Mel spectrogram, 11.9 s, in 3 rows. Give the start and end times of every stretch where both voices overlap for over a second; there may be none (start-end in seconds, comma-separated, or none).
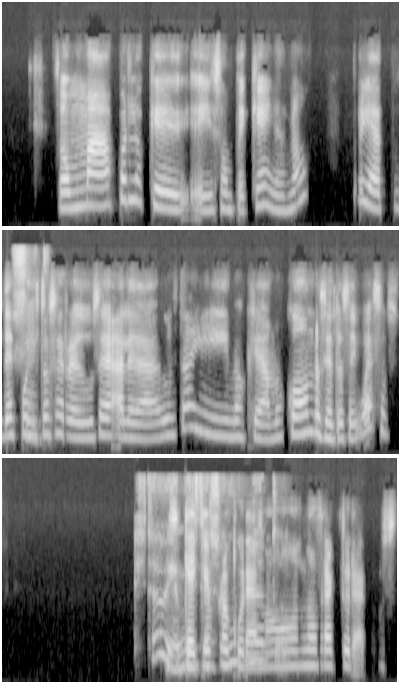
9.6-10.9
